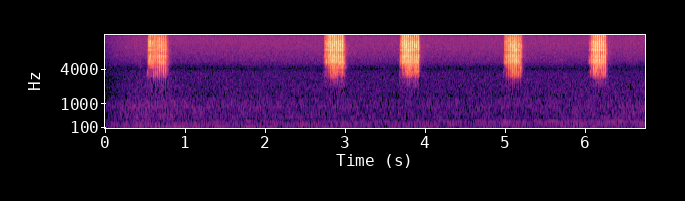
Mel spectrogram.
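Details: Blue-winged grasshopper in Bernstein, Austria, on 2 August 2023: five brief, hissing, high-pitched bursts, each lasting under a quarter second, spaced irregularly one to two seconds apart, over a quiet, low background hum.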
